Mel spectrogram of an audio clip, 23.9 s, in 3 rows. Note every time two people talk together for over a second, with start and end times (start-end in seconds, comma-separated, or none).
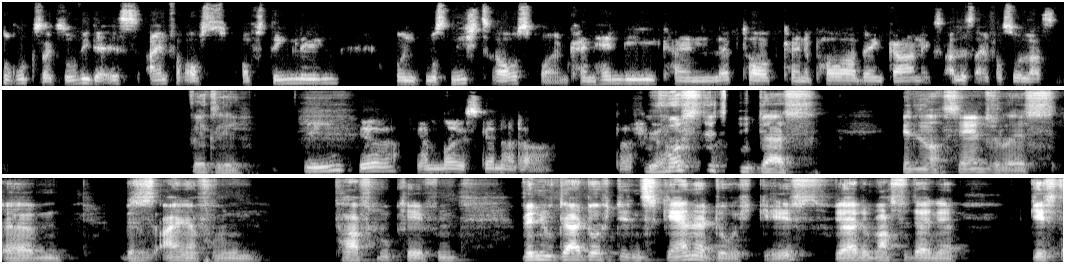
none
